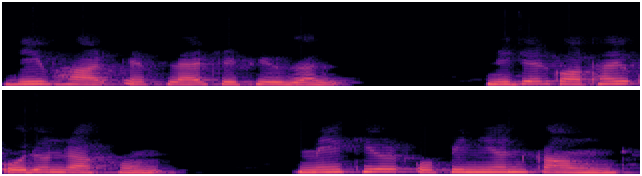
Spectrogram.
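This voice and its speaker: A woman English teacher, a native Bengali speaker, reading daily phrases and repeating each one twice, very slowly. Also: on the high side. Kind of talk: slow drill reading of phrases. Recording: tinny phone-like recording.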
